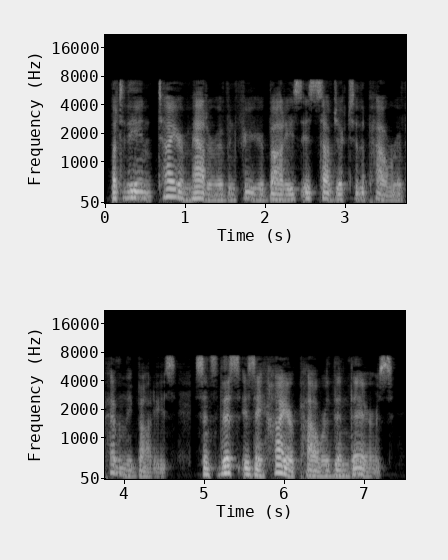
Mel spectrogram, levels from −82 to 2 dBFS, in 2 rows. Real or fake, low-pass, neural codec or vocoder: fake; 7.2 kHz; vocoder, 24 kHz, 100 mel bands, Vocos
